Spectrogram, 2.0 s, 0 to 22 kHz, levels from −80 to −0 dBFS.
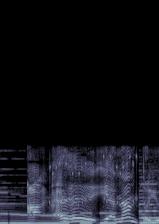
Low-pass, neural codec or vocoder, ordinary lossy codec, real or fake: none; none; none; real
